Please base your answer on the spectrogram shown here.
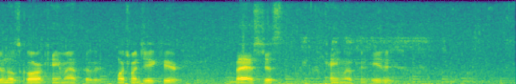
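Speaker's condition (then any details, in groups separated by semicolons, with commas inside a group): No condition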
